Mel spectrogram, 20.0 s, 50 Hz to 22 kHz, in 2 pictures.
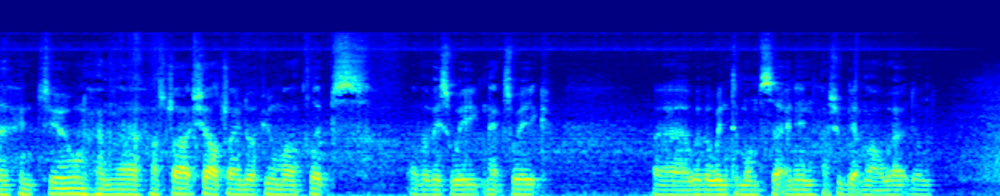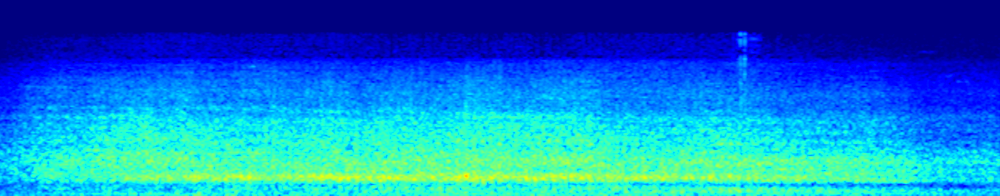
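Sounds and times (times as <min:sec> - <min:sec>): passenger train passing: 0:08.6 - 0:20.0.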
